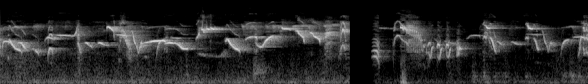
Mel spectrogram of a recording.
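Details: Oriental magpie-robin singing energetically after moulting: loud, rapid, varied phrases of sweeping whistles, buzzy slurs and squeaky notes pouring out continuously, a brief break near the middle, then the song resumes.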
